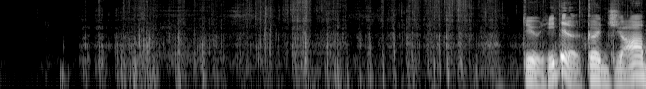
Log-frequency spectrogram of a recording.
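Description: Bubble wrap crinkles as hands handle it.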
